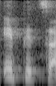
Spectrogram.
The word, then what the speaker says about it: Ibiza: And I will lead that team to what I call it Ibiza, because I'm Finnish. So this is the way we would pronounce the island, right?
